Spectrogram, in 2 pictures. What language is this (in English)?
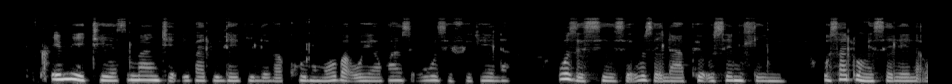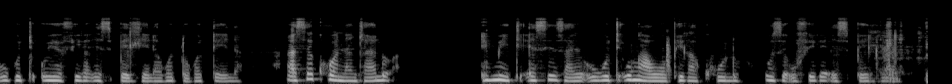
North Ndebele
